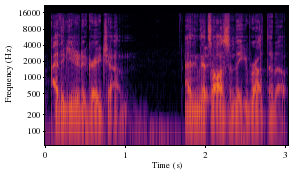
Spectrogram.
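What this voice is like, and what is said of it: Strained, worn-out voice. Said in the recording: “save your voice, man ... my voice is like uh, showing everybody how my body felt the last few days”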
